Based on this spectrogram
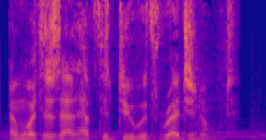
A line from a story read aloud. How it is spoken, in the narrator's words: I asked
